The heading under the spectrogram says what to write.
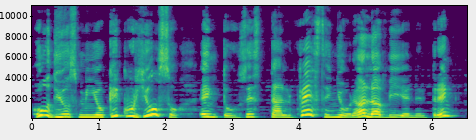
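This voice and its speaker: A woman playing a polite, hesitant English gentleman in a radio play, speaking formally with pauses. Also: a little high, sing-song, faint music behind, exaggerated voice. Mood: polite puzzlement. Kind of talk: radio theatre acting.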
